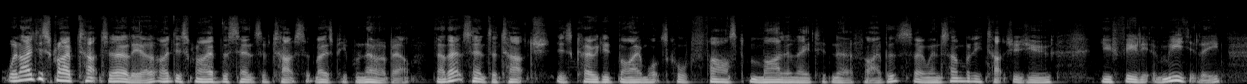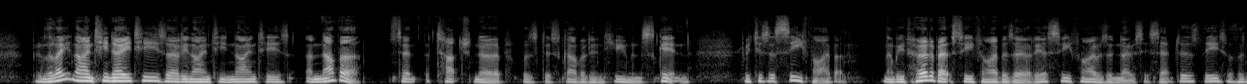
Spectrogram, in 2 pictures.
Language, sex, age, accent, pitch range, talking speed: English, male, 50-69, British, 105-135 Hz, 175 wpm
